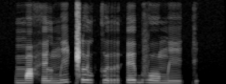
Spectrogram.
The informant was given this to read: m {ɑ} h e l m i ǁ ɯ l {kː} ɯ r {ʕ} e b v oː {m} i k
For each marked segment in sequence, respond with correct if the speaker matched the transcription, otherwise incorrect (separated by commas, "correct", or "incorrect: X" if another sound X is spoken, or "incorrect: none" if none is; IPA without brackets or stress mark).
correct, incorrect: k, incorrect: ʔ, correct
